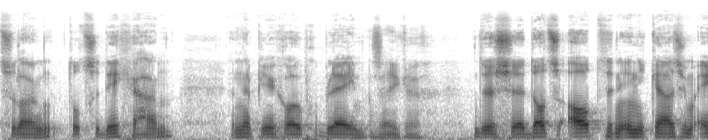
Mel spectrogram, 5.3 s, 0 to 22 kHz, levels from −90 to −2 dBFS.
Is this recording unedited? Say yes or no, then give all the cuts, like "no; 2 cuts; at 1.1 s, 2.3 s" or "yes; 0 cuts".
yes; 0 cuts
